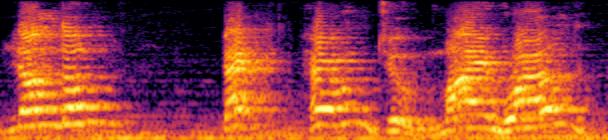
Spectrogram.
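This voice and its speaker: A man plays a bitter, defiant prisoner with a slow, sardonic drawl and a high-set voice. The recording is echoey, with faint music in the background. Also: big pitch swings, fairly bright tone, full character voice. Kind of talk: amateur audio drama. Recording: echoey room.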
